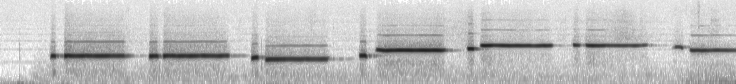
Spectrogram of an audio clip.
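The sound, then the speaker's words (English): A person whistles a clear, melodic tune, with sustained notes stepping up and down in pitch, separated by short breaths and pauses, with no talking. “The primary differences between and an average whistler that you might hear just on the street and a champion and an artistic whistler are a couple of factors.”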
